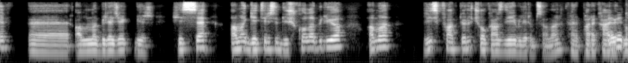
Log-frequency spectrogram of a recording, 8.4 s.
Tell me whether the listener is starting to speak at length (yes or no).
yes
